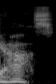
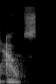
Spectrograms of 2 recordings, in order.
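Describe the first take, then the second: First: The word has an East Coast vowel. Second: The word has a general, standard vowel. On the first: "that's my East Coast speak" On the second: "I don't say house"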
